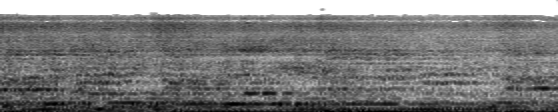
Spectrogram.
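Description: Live gospel worship music: many voices singing together over long held bass notes.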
